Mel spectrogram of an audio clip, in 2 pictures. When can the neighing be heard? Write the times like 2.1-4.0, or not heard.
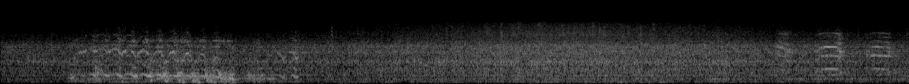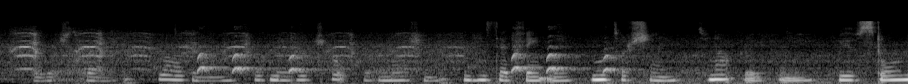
0.7-3.1.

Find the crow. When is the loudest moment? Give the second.
9 s.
